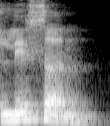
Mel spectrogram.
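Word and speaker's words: listen: Just लिसन, just means बस, लिसन T silent है तो सुनो।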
